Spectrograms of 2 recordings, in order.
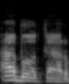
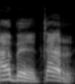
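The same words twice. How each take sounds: First: আবতার said "abotar", with an "o" echo; mistaken qalqalah. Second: আবতার said "abetar", bounced downward; correct qalqalah. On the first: Teacher quoting most people's error, আবতার as "abotar". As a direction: round the bounce after b in আবতার to "o". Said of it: "অধিকাংশ লোক আবতার বলে". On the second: Teacher telling learners what to say, আবতার as "abetar". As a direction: give the b in আবতার a short "e" echo. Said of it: "বলতে হবে আবতার". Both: Shown as a demonstration.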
